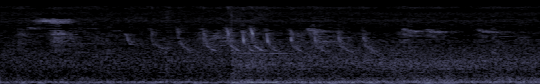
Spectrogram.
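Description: A small bird chirping in a quick run of short falling notes, over a steady low rumble of outdoor background noise.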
